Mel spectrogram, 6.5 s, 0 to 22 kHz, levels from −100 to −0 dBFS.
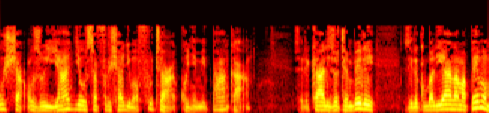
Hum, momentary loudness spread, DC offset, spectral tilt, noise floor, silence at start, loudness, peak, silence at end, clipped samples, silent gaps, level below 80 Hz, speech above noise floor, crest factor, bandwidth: none; 13 LU; under 0.1%; -5 dB/octave; -58 dBFS; 0 s; -24 LUFS; -4 dBFS; 0 s; under 0.1%; none; -60 dBFS; 34 dB; 20 dB; 8.8 kHz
